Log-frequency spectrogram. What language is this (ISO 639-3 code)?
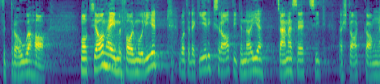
gsw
